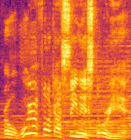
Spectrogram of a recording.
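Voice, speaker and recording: A man's voice: sits high, huge pitch swings, fast talker, over loud music. A man gaming on stream, giving casual slangy reactions and talking back to the characters. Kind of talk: casual live reaction commentary.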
